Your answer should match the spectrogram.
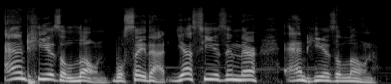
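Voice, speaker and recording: A man's voice: high-pitched, big pitch swings, moderate pace, a little mellow, no room sound. A man hosting a solo roleplay game as game master, moving between terse story narration and informal commentary on play. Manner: informal, swearing, thinking aloud during play. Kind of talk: hushed scripted story narration alternating with casual game commentary. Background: music.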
